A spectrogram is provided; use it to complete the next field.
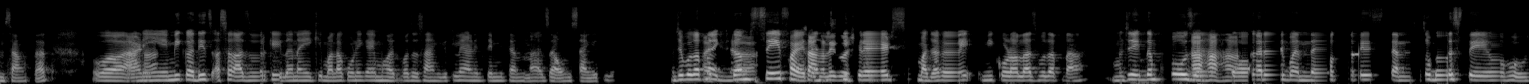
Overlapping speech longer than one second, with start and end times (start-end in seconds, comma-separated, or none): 7.0-8.8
